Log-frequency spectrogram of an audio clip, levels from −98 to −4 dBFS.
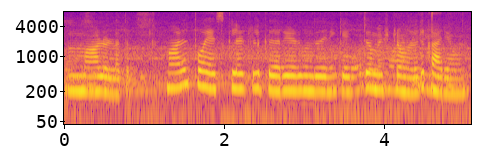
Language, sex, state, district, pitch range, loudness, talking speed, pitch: Malayalam, female, Kerala, Kozhikode, 200-235 Hz, -15 LUFS, 140 wpm, 210 Hz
